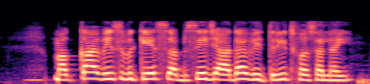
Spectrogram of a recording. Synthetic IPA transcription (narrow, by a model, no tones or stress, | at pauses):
məkːaʋɪsʋəkesɐbsed͡ʒjaːd̪aʋɪt̪ɾɪt̪fʰəsəlɦəiː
